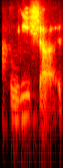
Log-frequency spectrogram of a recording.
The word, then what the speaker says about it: Felicia: thank you Felicia yeah because people say Alicia people say Felicia but it's Felicia yeah I was gonna I would say Felicia I have a cousin spelled the same way her name's Felicia so I say sia instead of sha I do this yeah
